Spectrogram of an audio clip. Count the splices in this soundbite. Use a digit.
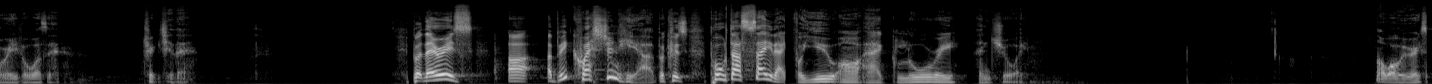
2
